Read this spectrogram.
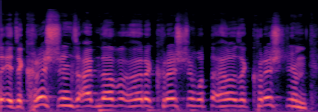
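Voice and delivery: baffled, high-pitched fake Russian accent; Russian-accented Jesus. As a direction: ask in a bewildered mock Russian accent. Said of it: "why am I giving Jesus a Russian accent".

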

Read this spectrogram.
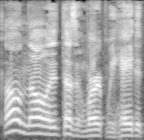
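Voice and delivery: loud, high mock complaint; mocking Republicans. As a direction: ham up the whiny complaint. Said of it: "Republicans are just like".

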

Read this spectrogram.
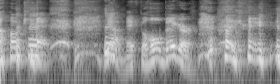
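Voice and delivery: laughing loud and high; giggling through the words. Real, not acted. Laughing at drill joke.

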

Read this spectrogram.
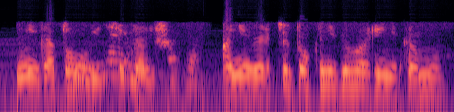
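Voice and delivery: ordinary delivery

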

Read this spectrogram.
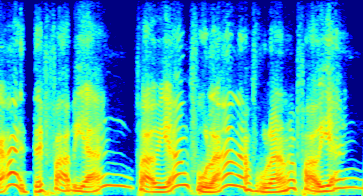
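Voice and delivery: high, slow, bright introduction; hammed-up girl doing introductions, pitched high; cheerful girl. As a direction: mimic a chirpy friend making introductions. Girl introducing him to her friend.

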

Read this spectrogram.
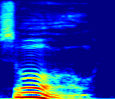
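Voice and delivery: a drawn-out, curious "So"; intrigued. A narrator's reading. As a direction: perk up, lightly intrigued. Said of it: "said with an intrigued tone".

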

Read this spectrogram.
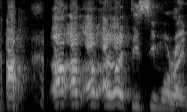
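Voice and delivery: laughing through the words; breaking into laughter mid-sentence. Real, not acted. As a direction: giggle out the confession. Laughing through his admission.

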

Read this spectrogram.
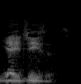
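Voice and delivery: low, soft mock cheer; half-hearted retold cheer; deadened crowd cheer. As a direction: toss off the cheer quietly, without any lift. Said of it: "when everybody's going".

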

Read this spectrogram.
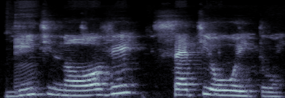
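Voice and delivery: slowly repeating the digits; slow dictation. Real, not acted. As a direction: read each digit clearly and slowly. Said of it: "Repete, repete, por favor".

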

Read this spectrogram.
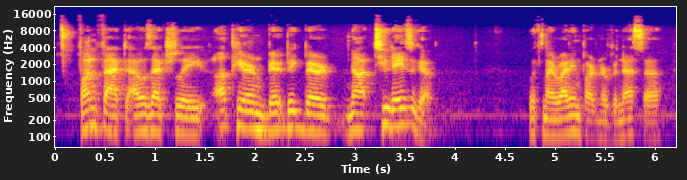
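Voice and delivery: ordinary delivery

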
